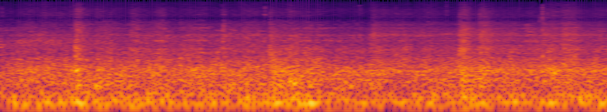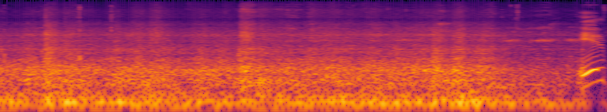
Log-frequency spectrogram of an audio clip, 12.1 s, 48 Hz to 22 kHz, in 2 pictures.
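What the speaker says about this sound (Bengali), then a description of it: "চলে আসছে নসিপুর রেল ব্রিজ। এই নসিপুর রেল ব্রিজের ওপর আমরা পা রাখলাম।" The Kolkata–Sairang Express (train 13125) rolls across the Nasipur rail bridge over the Bhagirathi River, a loud, steady rumble with rhythmic wheel clacks heard from inside the coach, and a brief squeal near the end.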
